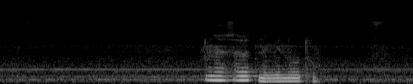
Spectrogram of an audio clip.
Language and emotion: Russian, sad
